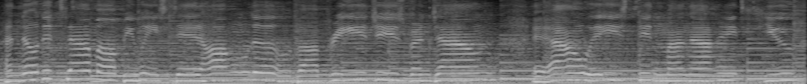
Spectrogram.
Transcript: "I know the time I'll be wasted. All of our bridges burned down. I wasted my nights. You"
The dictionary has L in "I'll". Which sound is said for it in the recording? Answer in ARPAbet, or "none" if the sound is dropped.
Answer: L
